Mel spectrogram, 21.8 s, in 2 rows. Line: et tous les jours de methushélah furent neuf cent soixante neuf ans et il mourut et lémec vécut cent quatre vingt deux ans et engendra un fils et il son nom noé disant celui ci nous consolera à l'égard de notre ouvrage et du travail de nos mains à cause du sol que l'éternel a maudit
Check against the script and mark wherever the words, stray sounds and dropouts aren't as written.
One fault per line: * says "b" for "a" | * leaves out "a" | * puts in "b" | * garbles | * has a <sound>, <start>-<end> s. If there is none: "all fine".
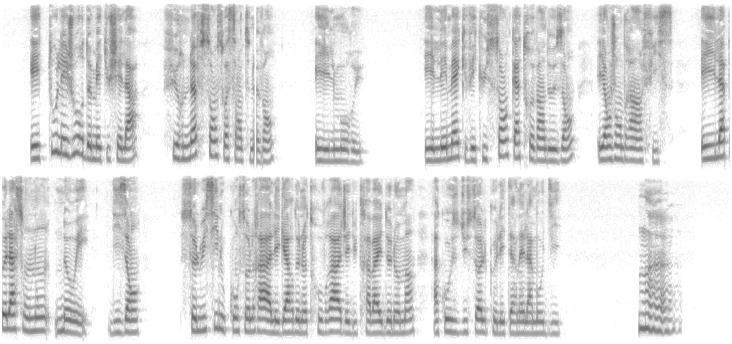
* has a dropout, 3.8-3.8 s
* puts in "appela"
* has a laugh, 20.5-21.1 s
